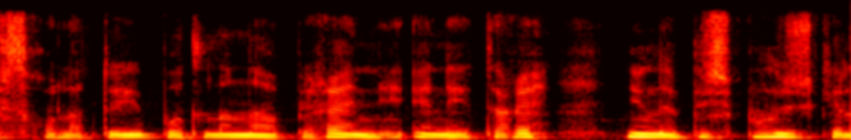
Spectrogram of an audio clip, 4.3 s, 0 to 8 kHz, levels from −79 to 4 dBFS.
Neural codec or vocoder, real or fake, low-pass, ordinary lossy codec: vocoder, 22.05 kHz, 80 mel bands, Vocos; fake; 7.2 kHz; AAC, 48 kbps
